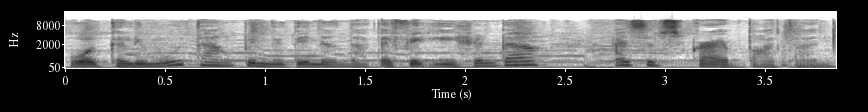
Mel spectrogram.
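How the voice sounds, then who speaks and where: A woman's voice: sits low, lively intonation, a little fast, dark tone, faint music behind. A woman speaking as channel host, delivering a scripted promo.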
